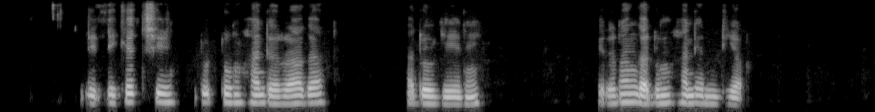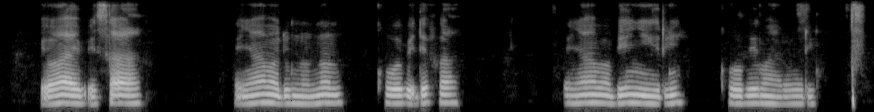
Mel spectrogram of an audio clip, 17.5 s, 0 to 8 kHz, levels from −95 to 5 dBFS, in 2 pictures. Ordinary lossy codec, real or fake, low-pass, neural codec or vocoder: Opus, 24 kbps; real; 7.2 kHz; none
